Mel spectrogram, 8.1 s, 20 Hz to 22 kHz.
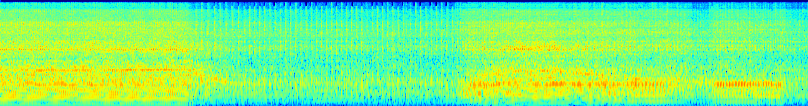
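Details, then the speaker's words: Echo PB-250LN handheld two-stroke gas blower that bogged down on throttle-up, after changing out the fluid and carburetor adjusting-screw tweak: buzzy engine drops to idle then rises cleanly to high revs twice without bogging; normal throttle response. "all right I think that was a ticket changing out the fluid then exposing that little adjusting screw getting it adjusted just right looks like it's working just fine"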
